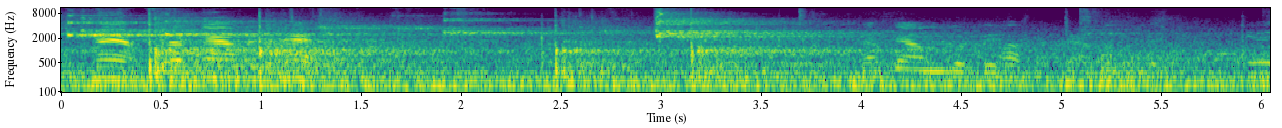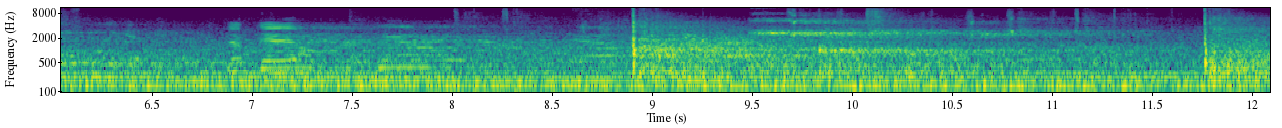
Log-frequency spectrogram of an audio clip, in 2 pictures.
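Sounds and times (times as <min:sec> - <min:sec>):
racket hitting tennis ball: 0:00.0 - 0:04.0, 0:08.8 - 0:12.0.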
